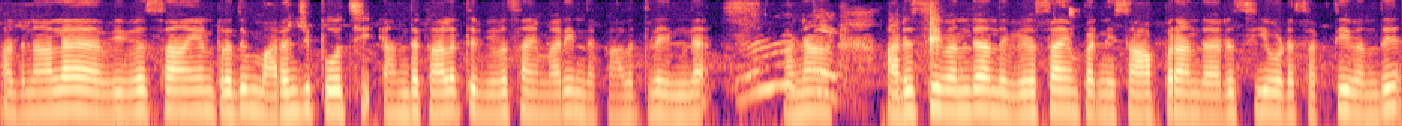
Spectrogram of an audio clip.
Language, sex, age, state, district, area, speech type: Tamil, female, 30-45, Tamil Nadu, Krishnagiri, rural, spontaneous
